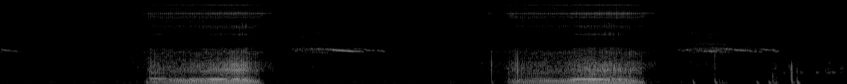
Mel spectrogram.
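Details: Deep, rough snores likened to a cartoon bear, about 16 a minute, each followed by a soft whistling breath out; snoring.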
